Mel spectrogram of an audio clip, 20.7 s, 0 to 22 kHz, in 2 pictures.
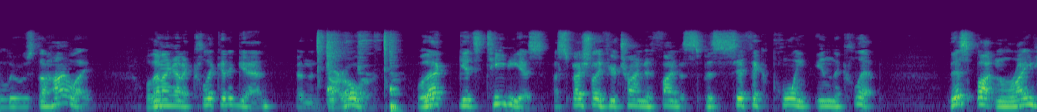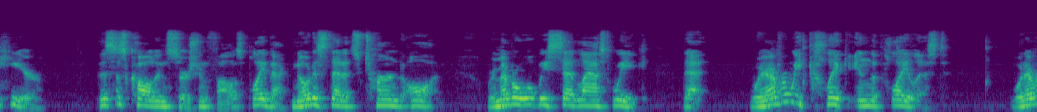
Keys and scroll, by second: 3.0 space.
